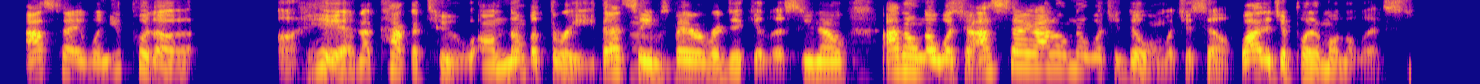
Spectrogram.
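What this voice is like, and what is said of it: Foghorn Leghorn Southern drawl impression. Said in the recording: “That accent worked for Dusty Rhodes and it works for Foghorn Leghorn”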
